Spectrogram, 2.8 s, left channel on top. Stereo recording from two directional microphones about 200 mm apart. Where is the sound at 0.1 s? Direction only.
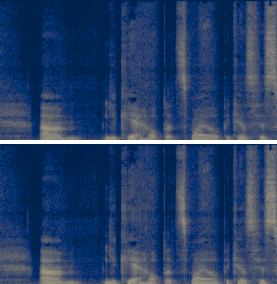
50° right (ahead or behind).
